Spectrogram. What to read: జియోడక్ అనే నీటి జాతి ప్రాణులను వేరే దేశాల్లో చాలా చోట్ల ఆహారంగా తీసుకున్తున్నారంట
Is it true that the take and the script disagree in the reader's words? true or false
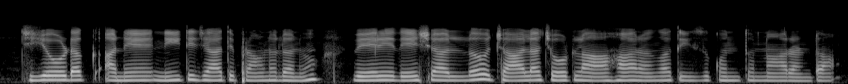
false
